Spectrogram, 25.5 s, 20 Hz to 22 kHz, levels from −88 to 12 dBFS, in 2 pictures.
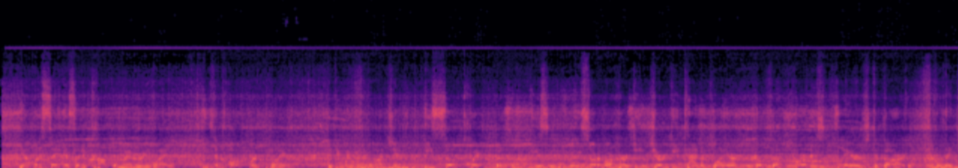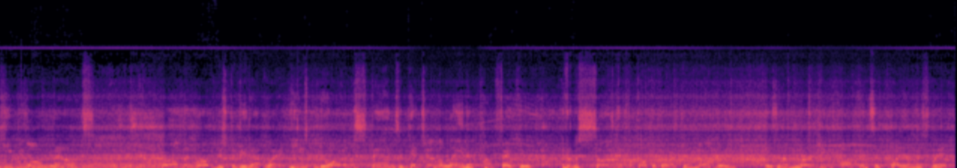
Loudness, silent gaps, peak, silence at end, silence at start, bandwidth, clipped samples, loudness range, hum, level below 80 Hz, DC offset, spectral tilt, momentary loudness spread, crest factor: -23 LUFS; none; -6 dBFS; 0.05 s; 0 s; 16.5 kHz; under 0.1%; 2 LU; none; -50 dBFS; under 0.1%; -4 dB/octave; 4 LU; 16 dB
